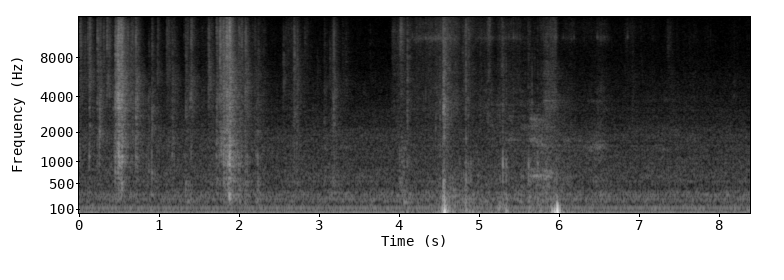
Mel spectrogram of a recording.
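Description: A Pokémon booster pack's foil wrapper crinkling as it is torn open, followed by the rustle and slide of trading cards being handled. Two dull thumps, the loudest sounds, come about four and a half and six seconds in.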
